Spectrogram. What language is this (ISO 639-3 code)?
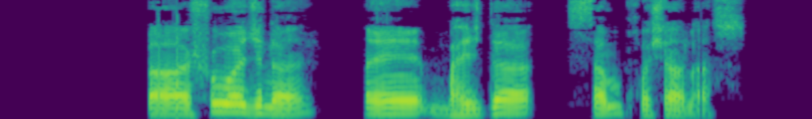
mvy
